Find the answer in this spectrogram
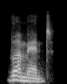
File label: "varmint", Indian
